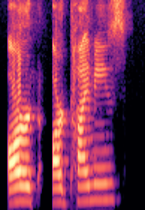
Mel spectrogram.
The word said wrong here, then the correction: Artemis: Armides. – Artemis.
